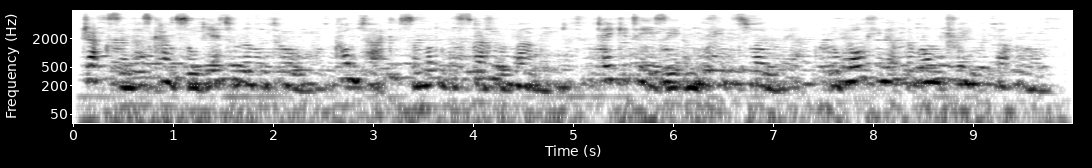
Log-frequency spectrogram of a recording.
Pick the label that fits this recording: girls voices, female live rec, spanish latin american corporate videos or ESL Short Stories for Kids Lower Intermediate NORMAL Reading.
female live rec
